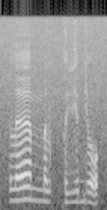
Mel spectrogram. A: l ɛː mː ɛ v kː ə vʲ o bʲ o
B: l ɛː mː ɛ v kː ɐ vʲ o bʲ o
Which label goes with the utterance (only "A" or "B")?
B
